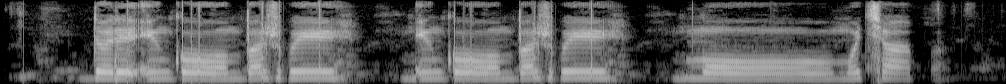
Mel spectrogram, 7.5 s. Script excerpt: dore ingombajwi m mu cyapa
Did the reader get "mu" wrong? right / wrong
right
